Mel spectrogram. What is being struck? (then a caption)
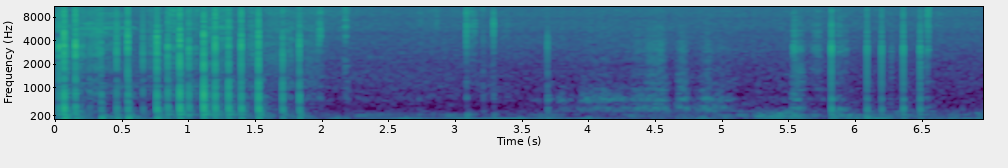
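Hardcover book with glossy cover. Fingertips trace and rub across the lower illustration on the glossy cover of a hardcover book. A quick run of soft, dry taps opens the clip, then gives way to a quiet, steady brushing with a faint low hum underneath. A few more light taps return near the end.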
